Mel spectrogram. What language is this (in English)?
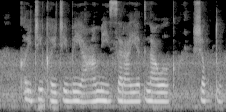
Marathi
